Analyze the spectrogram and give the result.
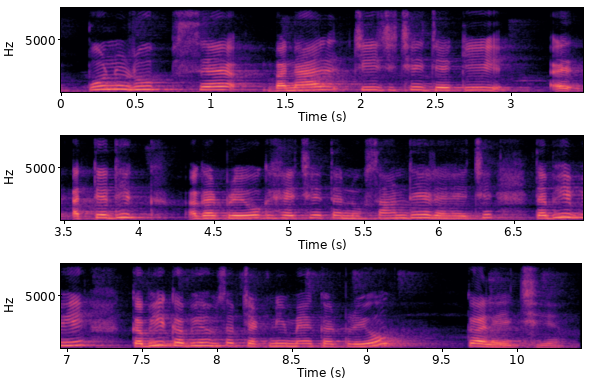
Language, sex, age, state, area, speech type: Maithili, female, 45-60, Bihar, urban, spontaneous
